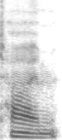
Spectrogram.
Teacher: T we've talked about that quick puff of air that's called aspiration.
